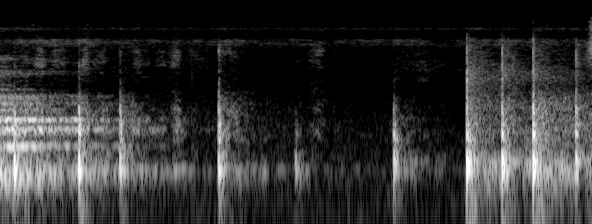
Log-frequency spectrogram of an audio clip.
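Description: Handwriting in a quiet room: a pen or chalk strikes and scratches in short, irregular strokes, with brief pauses between words.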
